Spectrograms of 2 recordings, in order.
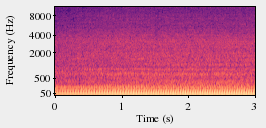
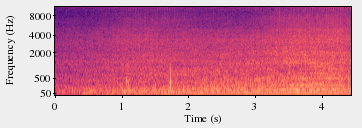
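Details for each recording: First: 2003 Saab 9-5 Linear after PCV oil-consumption fix, cold engine with revs held high before dropping to normal idle: loud hollow droning booming exhaust, way louder than before; rear silencer has lost its packing. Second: 2003 Saab 9-5 Linear turbo petrol after PCV repair for oil consumption: steady even smooth idle, low hum, no misses or knocks; runs very nicely (owner notes it still needs new spark plugs).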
